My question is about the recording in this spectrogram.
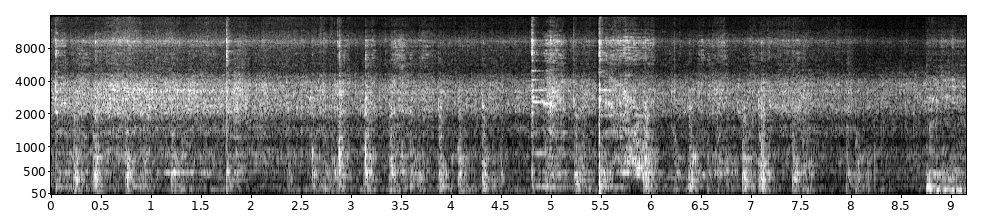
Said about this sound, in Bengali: কিছুক্ষণ ভালো করে আমি কষিয়ে নিচ্ছি মশলাগুলোকে এর মধ্যে আমি সর্ষে রসুন আর লঙ্কা বাটা দিয়ে দিচ্ছি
